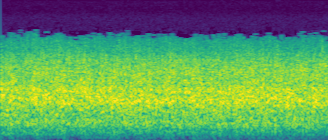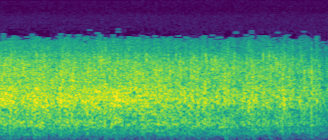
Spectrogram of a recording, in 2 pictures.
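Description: Studio audience applauding and laughing after a punchline, a steady wash of clapping that eases off near the end, heard through a band-limited old radio recording.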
